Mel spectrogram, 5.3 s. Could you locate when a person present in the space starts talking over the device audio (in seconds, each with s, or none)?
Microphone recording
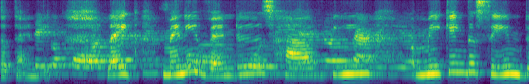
0.3 s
